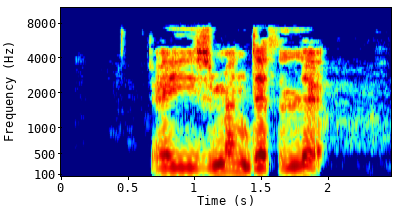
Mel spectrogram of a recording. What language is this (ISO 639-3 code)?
kab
